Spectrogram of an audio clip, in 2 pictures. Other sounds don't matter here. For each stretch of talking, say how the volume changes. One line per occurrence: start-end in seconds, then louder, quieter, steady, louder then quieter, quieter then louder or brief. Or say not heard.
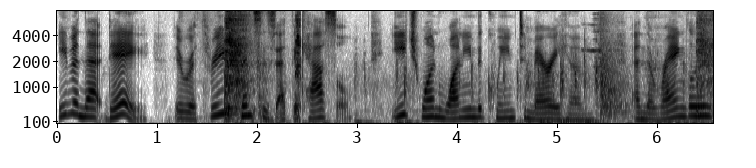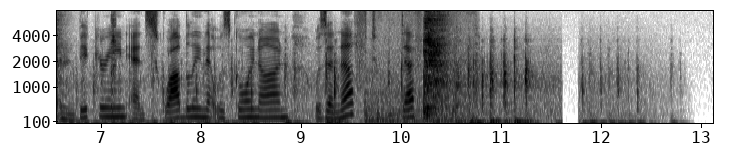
0.0-10.3 steady.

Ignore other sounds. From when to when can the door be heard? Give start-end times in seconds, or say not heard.
0.2-2.2, 5.2-6.1, 9.6-10.8.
